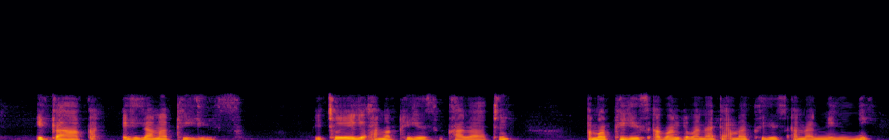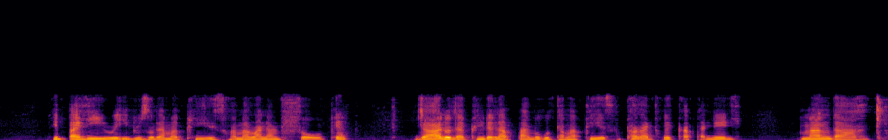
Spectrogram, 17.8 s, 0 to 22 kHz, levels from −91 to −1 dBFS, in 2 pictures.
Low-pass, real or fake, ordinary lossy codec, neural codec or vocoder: 7.2 kHz; fake; Opus, 64 kbps; codec, 44.1 kHz, 1.7 kbps, Pupu-Codec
